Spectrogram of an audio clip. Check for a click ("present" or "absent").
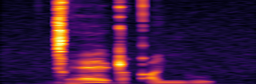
present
